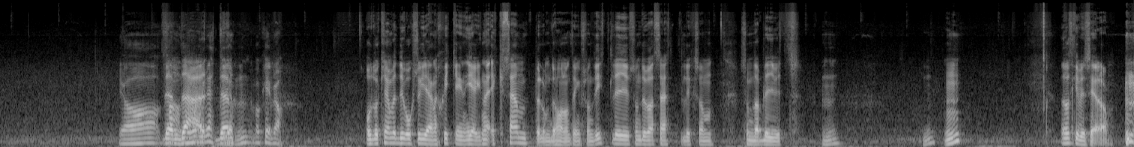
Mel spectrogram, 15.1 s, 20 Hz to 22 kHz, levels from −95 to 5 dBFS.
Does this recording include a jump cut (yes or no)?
yes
